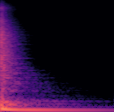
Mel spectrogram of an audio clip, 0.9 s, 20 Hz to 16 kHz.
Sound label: XR10 l tom, Akai XR-10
